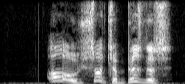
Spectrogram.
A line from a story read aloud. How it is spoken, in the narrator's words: cried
